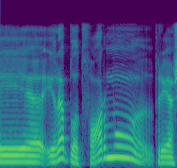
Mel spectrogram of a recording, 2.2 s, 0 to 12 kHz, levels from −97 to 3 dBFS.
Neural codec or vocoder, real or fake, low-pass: none; real; 7.2 kHz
